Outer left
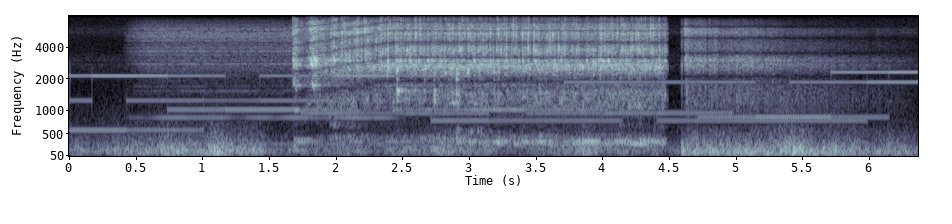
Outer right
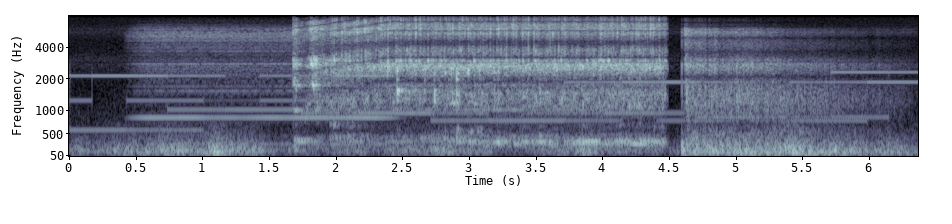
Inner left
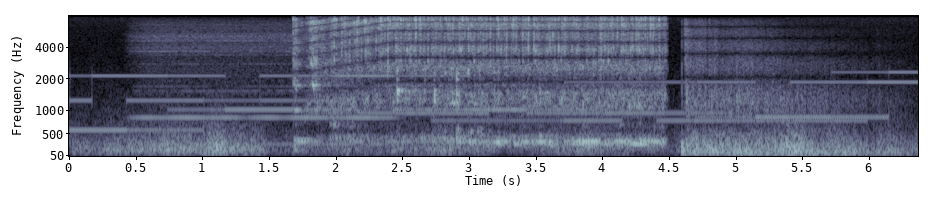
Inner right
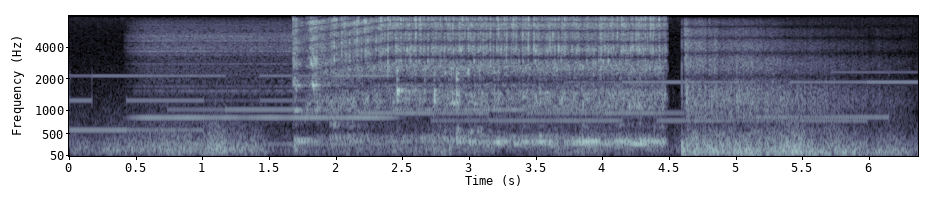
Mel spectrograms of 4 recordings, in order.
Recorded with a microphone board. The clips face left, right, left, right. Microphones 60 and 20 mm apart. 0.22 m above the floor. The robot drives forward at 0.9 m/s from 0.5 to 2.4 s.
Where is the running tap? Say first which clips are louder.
Outer right 2 dB, inner right 5 dB; 30° right (ahead or behind); by 4.5 s 20° right (ahead or behind).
